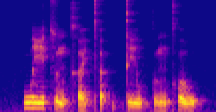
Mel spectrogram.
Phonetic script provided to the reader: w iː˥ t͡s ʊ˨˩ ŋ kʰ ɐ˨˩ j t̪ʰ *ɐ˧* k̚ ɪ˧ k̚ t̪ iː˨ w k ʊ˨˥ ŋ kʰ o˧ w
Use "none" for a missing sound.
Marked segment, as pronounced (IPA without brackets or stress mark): ɐ˧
